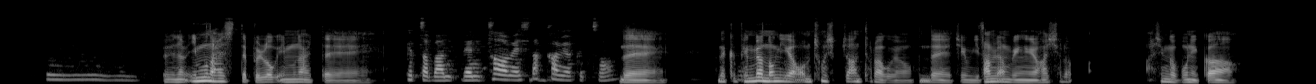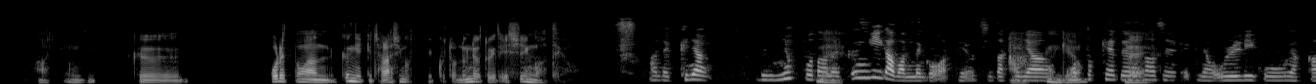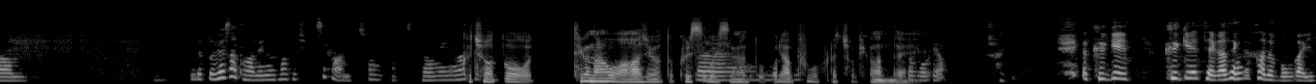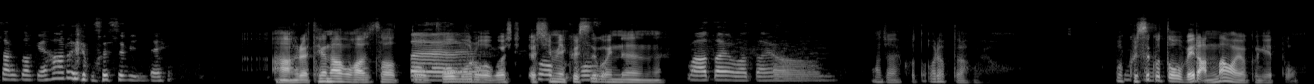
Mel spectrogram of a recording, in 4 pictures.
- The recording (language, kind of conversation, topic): Korean, unstructured, 꿈꾸는 미래의 하루는 어떤 모습인가요?
- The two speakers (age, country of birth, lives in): 30-34, South Korea, Portugal; 30-34, South Korea, United States
- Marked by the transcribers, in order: static; "입문했을" said as "입문핬을"; other background noise; distorted speech; background speech; laughing while speaking: "아프죠"; laughing while speaking: "하루의 모습인데"; other noise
